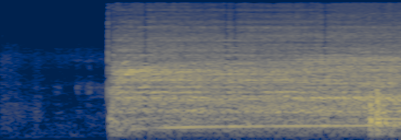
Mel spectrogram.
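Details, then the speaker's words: Single-motor juicer with worm crusher from a charity shop, plugged in: motor kicks in with a steady, even hum and whirr, no rattles or labouring; works as it should. "And it's already on. All right. So, obviously it works. Yeah, it looks to do what it's supposed to do."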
